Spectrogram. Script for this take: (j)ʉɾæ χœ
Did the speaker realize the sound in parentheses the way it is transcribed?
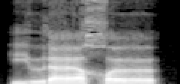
yes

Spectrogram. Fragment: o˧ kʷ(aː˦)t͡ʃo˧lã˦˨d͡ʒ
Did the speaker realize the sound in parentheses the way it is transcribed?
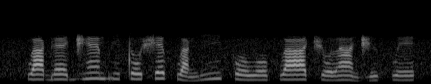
yes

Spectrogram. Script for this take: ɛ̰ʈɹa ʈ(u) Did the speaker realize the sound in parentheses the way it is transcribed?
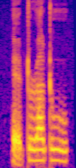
yes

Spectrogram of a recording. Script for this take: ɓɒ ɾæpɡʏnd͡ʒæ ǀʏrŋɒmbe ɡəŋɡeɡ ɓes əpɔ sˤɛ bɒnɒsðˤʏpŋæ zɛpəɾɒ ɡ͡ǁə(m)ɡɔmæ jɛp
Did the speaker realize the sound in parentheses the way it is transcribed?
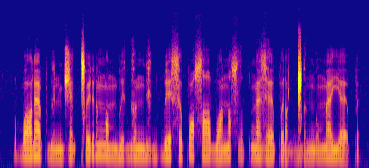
no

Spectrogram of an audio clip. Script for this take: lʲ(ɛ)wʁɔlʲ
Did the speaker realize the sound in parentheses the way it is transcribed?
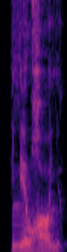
yes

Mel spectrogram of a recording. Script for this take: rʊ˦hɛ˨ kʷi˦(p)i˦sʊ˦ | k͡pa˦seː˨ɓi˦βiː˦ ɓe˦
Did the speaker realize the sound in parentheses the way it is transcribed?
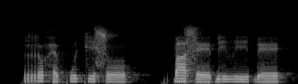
no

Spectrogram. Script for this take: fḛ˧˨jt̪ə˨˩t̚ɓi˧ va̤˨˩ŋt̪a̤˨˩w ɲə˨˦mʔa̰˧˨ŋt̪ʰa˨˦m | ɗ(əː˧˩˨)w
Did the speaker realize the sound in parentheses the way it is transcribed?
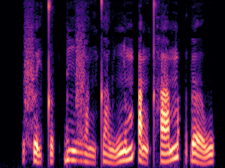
yes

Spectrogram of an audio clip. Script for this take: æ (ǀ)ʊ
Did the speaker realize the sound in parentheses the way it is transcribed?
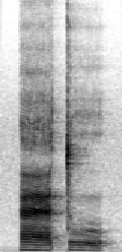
no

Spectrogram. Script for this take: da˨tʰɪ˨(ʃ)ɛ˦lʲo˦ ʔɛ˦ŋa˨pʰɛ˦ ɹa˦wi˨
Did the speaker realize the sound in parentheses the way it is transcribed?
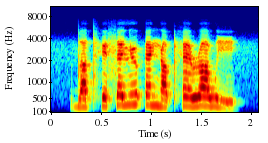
no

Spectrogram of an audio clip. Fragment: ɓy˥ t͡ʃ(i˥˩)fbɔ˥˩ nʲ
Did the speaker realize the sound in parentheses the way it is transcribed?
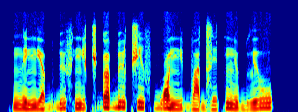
yes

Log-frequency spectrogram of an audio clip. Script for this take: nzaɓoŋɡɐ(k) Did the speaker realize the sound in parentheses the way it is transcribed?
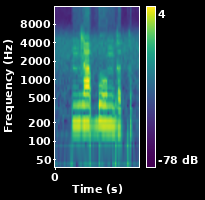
yes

